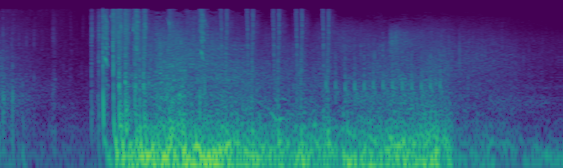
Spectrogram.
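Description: A gun fires in rapid bursts, loud and close.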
